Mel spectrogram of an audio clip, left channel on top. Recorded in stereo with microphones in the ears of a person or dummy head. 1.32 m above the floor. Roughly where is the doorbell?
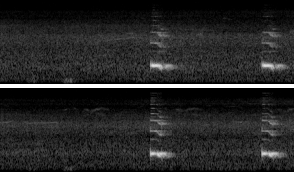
Right.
